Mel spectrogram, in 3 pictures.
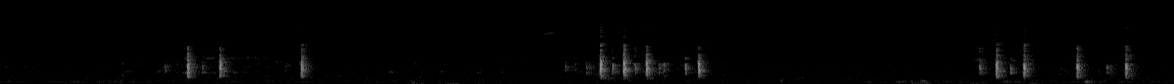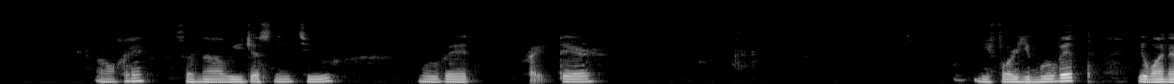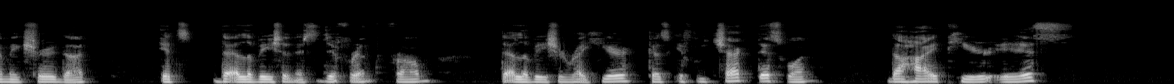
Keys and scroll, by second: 12.2 Escape, 12.5 Escape, 12.7 Escape, 17.5 Escape, 19.0 ctrl+z, 20.5 Escape, 20.7 Escape, 31.1 Right, 31.3 Right, 31.7 Right, 32.0 Right.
